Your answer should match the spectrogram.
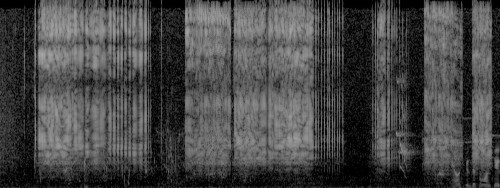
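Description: Lamson Liquid fly reel buzzing in stretches of a few seconds that start and stop abruptly while a hooked carp pulls against the rod, with a quick run of clicks about two thirds of the way through.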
